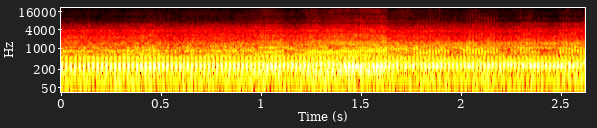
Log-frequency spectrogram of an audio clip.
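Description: A motorcycle ridden on a road between Bhairahawa and Butwal hums with a steady, rhythmic engine putter that rises slightly in pitch, close and continuous without talk.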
